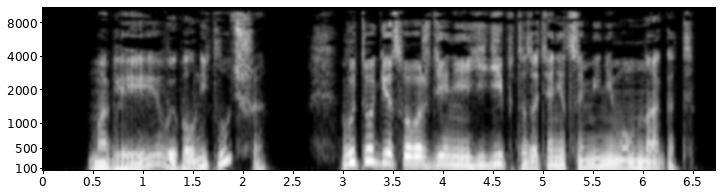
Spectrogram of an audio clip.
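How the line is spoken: Calm reply. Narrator (Russian): спокойно ответил мужчина в золотом

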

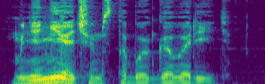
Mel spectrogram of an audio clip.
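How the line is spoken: Cold. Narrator (Russian): холодно произнес Марк

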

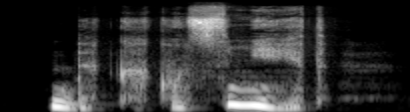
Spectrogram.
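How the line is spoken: Angry hiss. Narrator (Russian): прошипела она

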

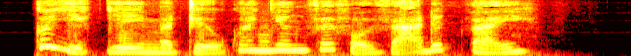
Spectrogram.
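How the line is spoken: Amused, laughing question. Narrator (Vietnamese): bao công bật cười, hỏi vui

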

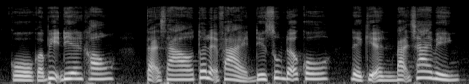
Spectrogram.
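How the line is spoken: Bursting into laughter. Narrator (Vietnamese): Cô ta đột nhiên cười phá lên

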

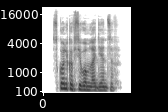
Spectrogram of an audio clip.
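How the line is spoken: Plain. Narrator (Russian): спросила Сабина

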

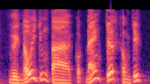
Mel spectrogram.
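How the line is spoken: Shout. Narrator (Vietnamese): Kha Trấn Ác quát

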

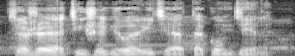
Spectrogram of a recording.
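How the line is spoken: Sighing. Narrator (Russian): вздохнул Арчил

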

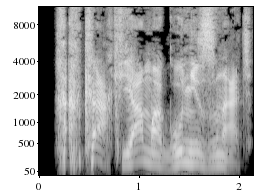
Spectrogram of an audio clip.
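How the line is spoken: Snorting. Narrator (Russian): фыркнул Иниго

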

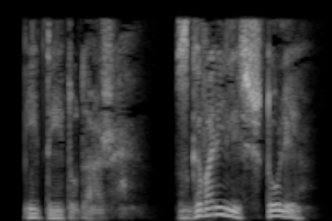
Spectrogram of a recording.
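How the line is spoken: Sigh. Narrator (Russian): вздохнул я

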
